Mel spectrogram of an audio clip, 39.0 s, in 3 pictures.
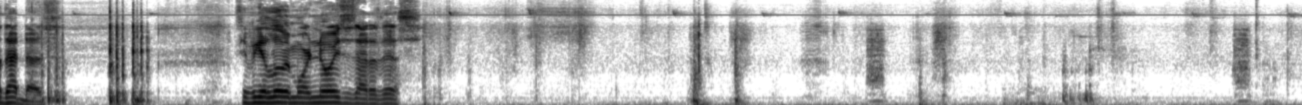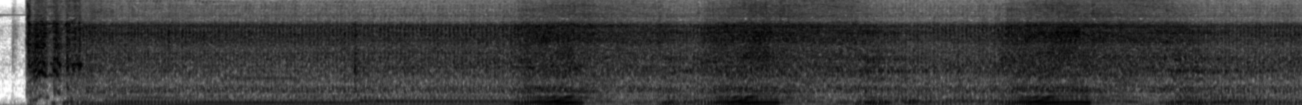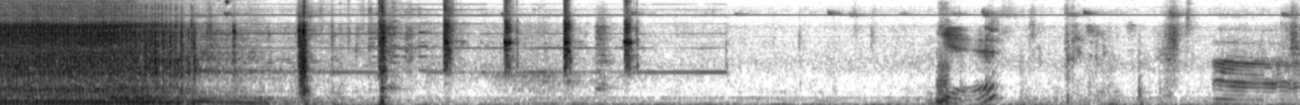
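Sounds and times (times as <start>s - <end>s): diesel car engine idling and revving: 13.3s - 29.6s.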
